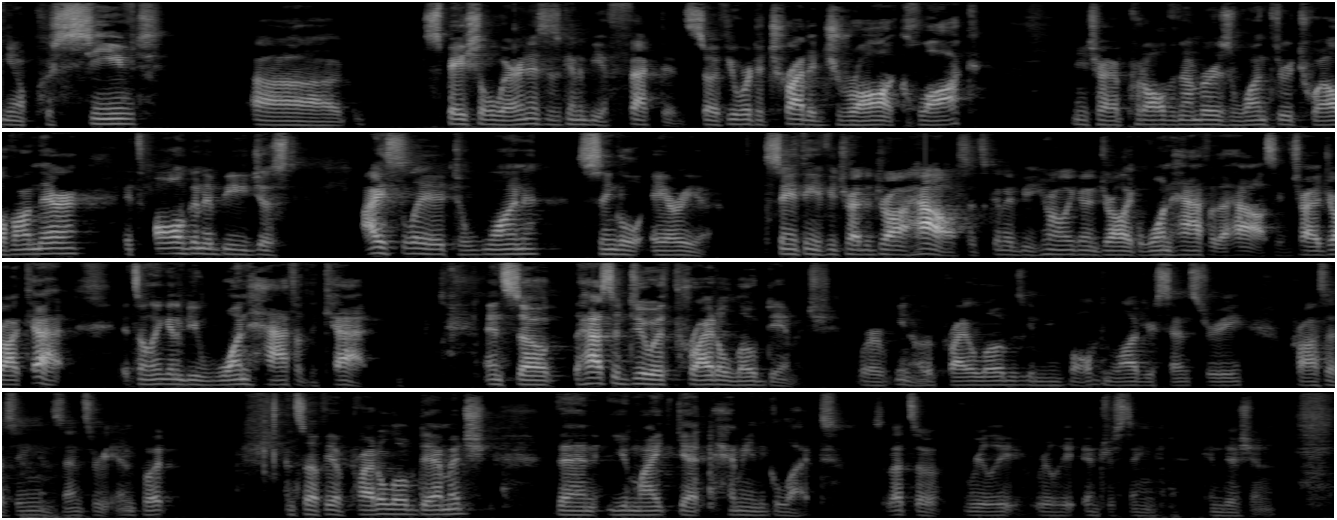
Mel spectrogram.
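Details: Adult male lecturer; normal speech.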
